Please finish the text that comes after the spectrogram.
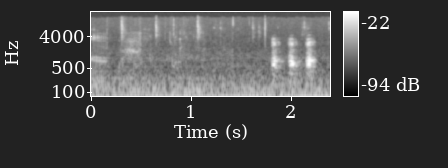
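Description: A chicken clucks in Minecraft, three quick, fairly faint clucks near the end over a low game background hum.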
